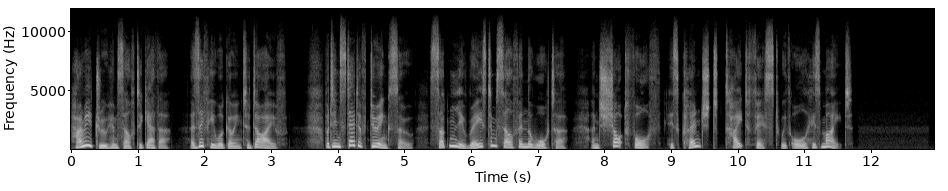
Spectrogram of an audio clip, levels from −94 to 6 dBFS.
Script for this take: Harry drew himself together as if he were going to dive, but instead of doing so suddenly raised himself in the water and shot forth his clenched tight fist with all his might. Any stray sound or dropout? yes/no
no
